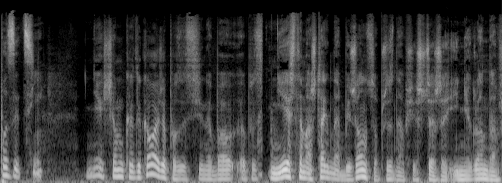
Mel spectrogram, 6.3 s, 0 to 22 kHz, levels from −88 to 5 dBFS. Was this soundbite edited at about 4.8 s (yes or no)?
no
